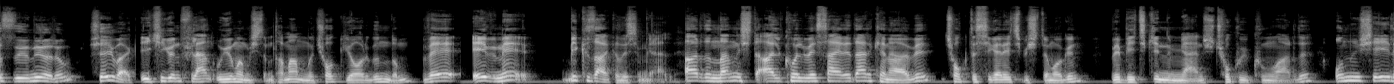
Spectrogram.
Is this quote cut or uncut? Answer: uncut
